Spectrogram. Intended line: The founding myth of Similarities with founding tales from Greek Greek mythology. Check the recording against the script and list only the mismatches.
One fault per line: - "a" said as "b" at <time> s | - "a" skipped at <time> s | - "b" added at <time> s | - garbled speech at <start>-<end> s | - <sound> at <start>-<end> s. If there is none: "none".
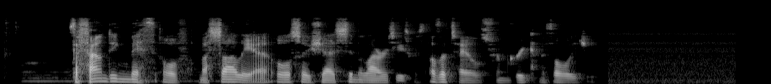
- "Massalia also shares" added at 2.0 s
- "founding" said as "other" at 4.3 s
- "Greek" skipped at 5.3 s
